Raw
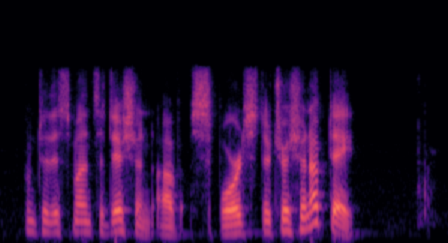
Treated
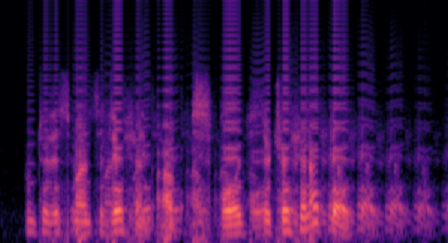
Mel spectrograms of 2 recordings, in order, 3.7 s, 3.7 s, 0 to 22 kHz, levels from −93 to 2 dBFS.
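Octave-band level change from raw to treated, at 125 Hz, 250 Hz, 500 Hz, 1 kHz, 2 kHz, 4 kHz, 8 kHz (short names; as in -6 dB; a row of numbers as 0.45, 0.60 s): +5.0 dB, +3.5 dB, +1.0 dB, -2.0 dB, -4.0 dB, -5.5 dB, n/a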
